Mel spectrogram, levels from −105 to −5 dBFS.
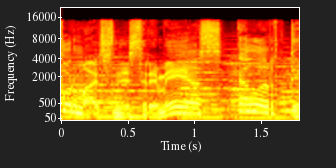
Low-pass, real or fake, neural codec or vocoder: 14.4 kHz; real; none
